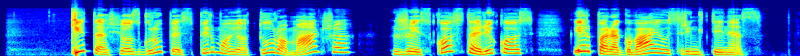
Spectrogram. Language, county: Lithuanian, Kaunas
